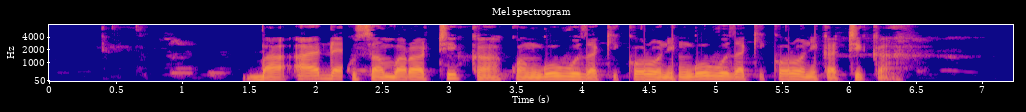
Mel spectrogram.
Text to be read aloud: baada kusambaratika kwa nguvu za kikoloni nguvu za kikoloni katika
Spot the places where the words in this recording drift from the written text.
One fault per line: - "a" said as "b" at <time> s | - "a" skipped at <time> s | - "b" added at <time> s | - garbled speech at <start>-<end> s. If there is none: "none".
none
